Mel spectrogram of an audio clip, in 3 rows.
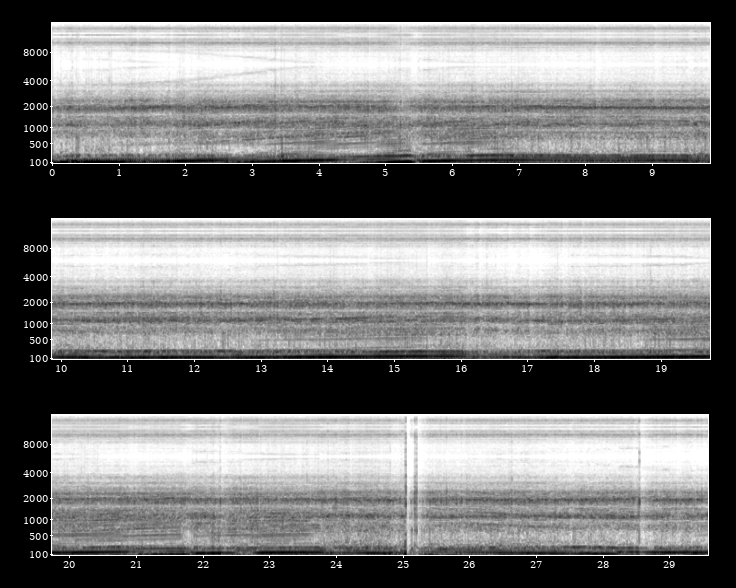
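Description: Ducati ST4S's 90-degree L-twin engine running under way, heard from on the bike. Its note steps up and down several times in the first six seconds and again about 21 to 23 seconds in, and otherwise holds steady at cruise. There is one sharp click about 25 seconds in.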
